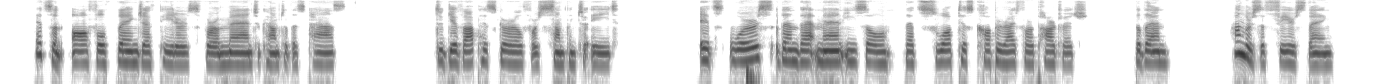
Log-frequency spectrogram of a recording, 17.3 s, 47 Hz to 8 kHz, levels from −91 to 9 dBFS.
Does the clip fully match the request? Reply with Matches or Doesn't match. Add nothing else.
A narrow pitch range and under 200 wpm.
Matches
